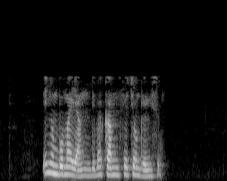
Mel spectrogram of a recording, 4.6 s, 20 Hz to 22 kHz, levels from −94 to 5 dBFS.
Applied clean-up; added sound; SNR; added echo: none; none; none; none.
